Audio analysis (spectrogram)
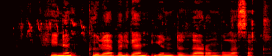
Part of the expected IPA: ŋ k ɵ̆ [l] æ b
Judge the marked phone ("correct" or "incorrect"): correct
